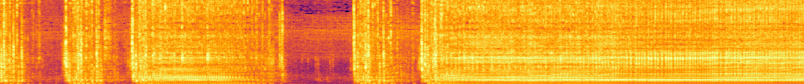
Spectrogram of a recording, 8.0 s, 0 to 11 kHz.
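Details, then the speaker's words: 1971 Yamaha JT1 mini enduro two-stroke, first start after about 30 years stored, 133 psi compression: stumbling catches, then raspy buzzing with a strained, uneven note; exhaust found clogged with mouse droppings, possibly mouse poison. "thank you that is nasty it was clogged the exhaust with a bunch of mouse turds our poison it looks like almost"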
